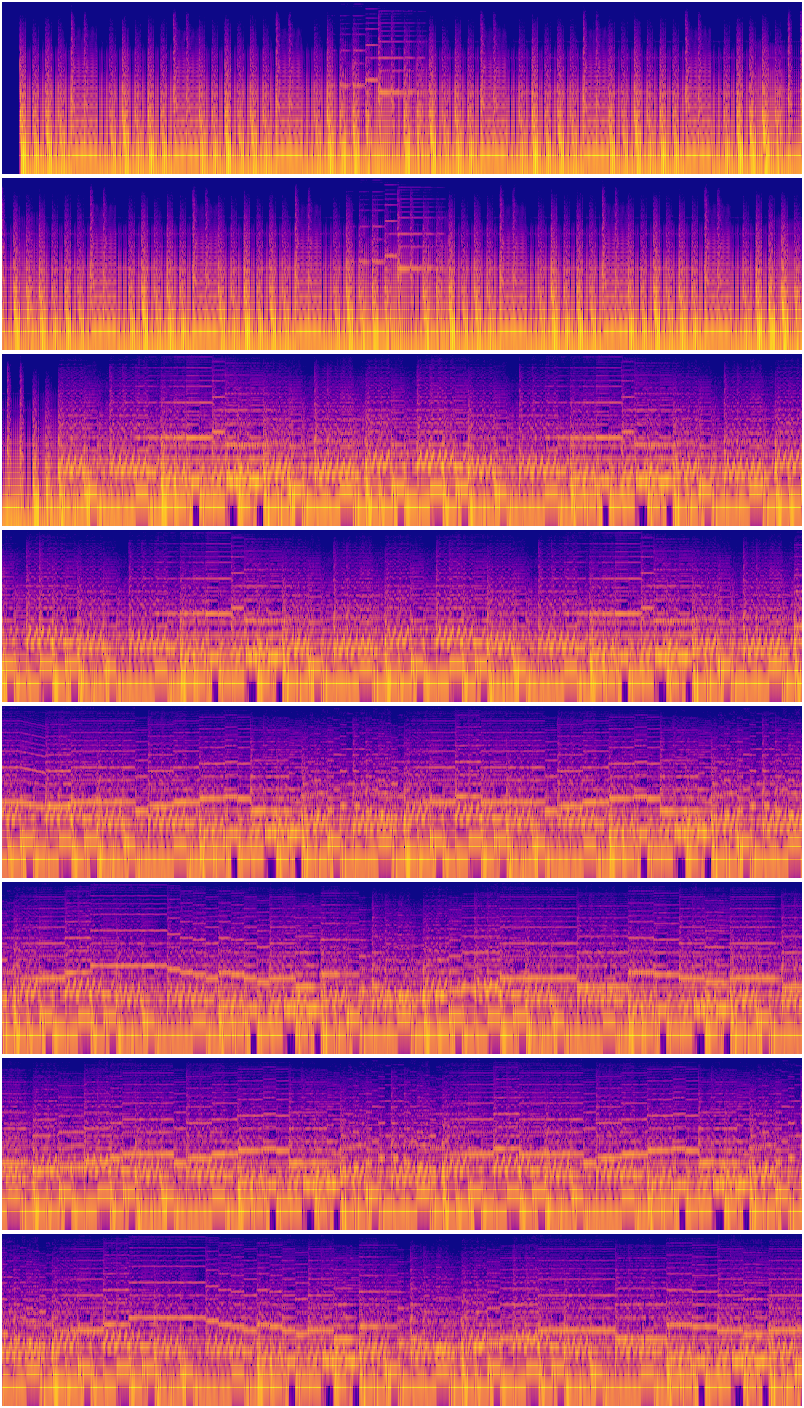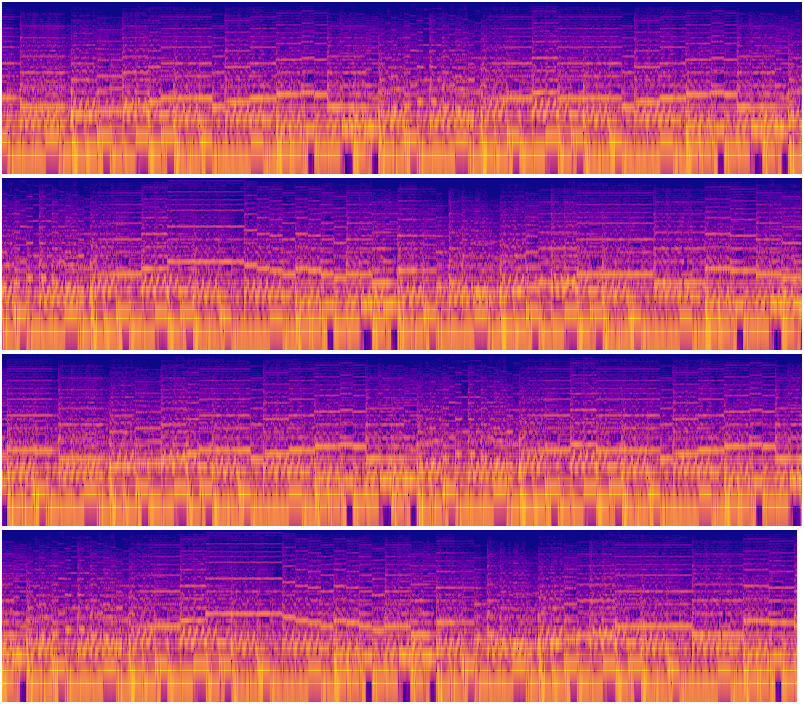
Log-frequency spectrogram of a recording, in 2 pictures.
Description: chiptunes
